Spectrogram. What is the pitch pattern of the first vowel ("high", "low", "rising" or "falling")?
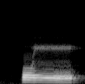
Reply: low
